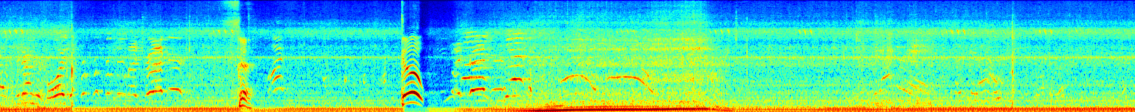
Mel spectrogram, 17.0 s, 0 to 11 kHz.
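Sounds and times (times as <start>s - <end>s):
tractor engine revving: 0.0s - 17.0s
people calling out: 5.9s - 10.0s.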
